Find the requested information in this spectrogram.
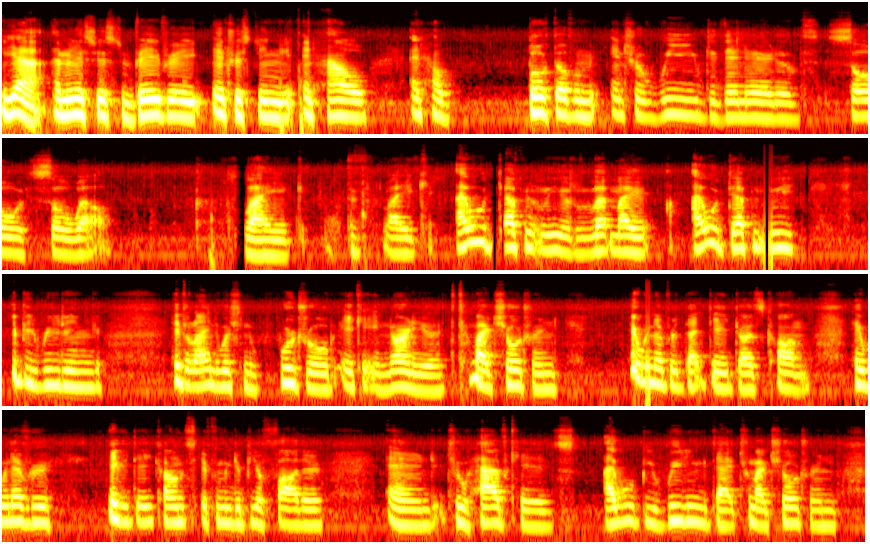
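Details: Adult man with a lifelong speech impediment he calls a disability, speaking with a slight southern accent; stuttering.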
